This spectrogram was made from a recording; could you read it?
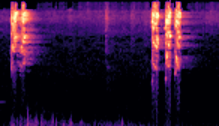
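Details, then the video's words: Young lovebird making a short shrill squawk, then after a pause a quick burst of three harsh high chirps in a row. "MEMANCING LOVEBIRD PAUD, PASTI BAKAL BUNYI NGEKEK NGETIK PANJANG SETELAH MENDENGAR VIDEO INI !!"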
